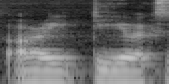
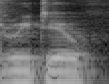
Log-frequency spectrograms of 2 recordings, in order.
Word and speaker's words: Redux: Yeah, but you can't pronounce R-E-D-U-X as redo or redo. I don't know, maybe you can't. It's Redux. It gives a shit. Let's just go. Fox isn't pronounced faux, so we're going with Redux.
